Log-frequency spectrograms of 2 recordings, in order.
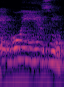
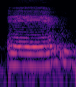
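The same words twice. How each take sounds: First: Said in the usual way. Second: "Egoísmo" split into e, go, ís, mo; slow dictated "Egoísmo", pause before the last syllable. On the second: Shown as a demonstration. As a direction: stretch and separate each syllable of "Egoísmo". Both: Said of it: "Vamos separar egoísmo".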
